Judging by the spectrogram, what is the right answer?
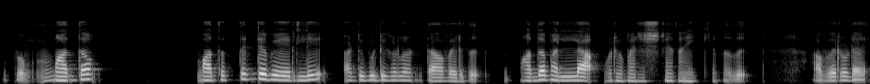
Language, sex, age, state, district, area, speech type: Malayalam, female, 60+, Kerala, Wayanad, rural, spontaneous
